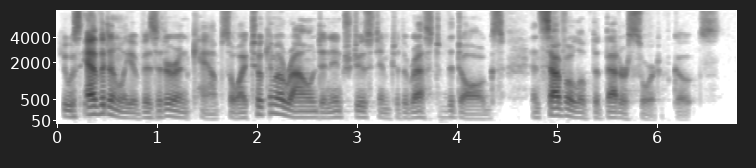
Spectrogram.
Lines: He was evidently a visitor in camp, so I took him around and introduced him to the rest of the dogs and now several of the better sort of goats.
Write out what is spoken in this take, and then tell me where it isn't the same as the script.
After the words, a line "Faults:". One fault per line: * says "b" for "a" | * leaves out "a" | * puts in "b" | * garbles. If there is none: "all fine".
He was evidently a visitor in camp, so I took him around and introduced him to the rest of the dogs and several of the better sort of goats.
Faults:
* leaves out "now"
